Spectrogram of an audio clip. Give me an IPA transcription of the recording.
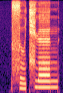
sɹ̩˧˥t͡ɕɥɛ˥n

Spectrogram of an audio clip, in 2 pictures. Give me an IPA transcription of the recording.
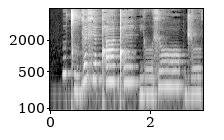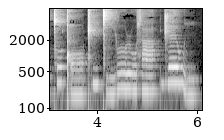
ɯ˥ǀɯ˩ɡʲa˥ xʲa˥ǃʼaː˥ǃʼe˥ | jɤː˩xʲɔː˥ | d͡ʒɤː˩ǀo˥ǃʼɔː˩ǁi˥ ǀi˩ jɤː˥ɹo˥sa˥ | d͡ʒɛː˥wi˩

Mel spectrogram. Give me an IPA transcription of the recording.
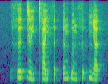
həː˦˥t̚zə˧˩j t̪ʰa˨˩jhə˨˩t̚ʔə˨˦mɓə˨˩m hə˦˥p̚ɲa˨˩t̚

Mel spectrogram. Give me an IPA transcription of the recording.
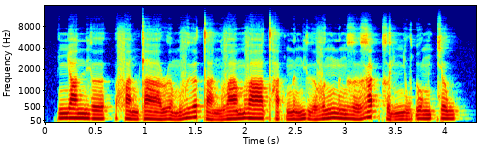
ɲa˧n jəː˧ | fa˨˩nʈaː˨˩ɹə˨˩˨mvɨ˧˥ə̯ t̪a˨˩nvaː˧˥m vaː˧t̪ʰa˨˩k̚ nə˨˩˦ŋjɨ˨˩˨ə̯və˧˥ŋnə˧ŋ ɣəː˨˩˦ɣa˦˥k̚xə˨˩˨j ɲə˨˩wɗo˧ŋ cə˧w

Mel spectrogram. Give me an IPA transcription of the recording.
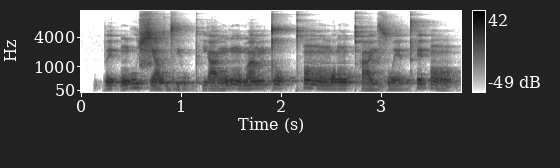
pe˨ʔŋu˦ ɕa˧wd͡zju˨˩ pʰja˨˩ŋə˥˧ŋ bã˦mt̪o˦ʔ kʰɔ̃˥˧ŋmɔ˧ŋ pʰa˨˩jswe˧ t̪ʰe˦ʔɔ̃˨˩

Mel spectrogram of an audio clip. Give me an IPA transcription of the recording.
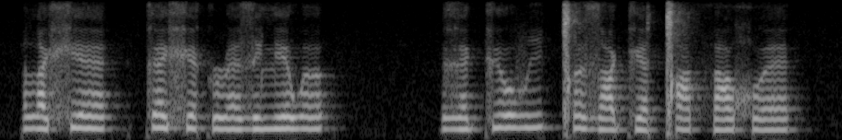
lɑxʲɛ | kɛxʲɑkɹɛzi lʲɛwə | ɣɛkʲo βiǀə zɑkʲɑǀɑ θɑχʷɛ

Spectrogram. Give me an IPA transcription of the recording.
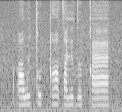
ʔɑwiǃu ɡ͡ǃɑ tˤelʲudɯ ǃæ

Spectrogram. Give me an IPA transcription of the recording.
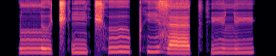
lːɯ˨˩t͡ʃʼĩ˨˩t͡ʃʰɯː˧˥˧pʰi˦˥ zæː˨˩t͡sʼy˧˥˧ly˦˥

